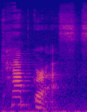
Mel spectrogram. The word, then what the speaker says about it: Capgras: CAPGRAS. I pronounce it Capgras.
